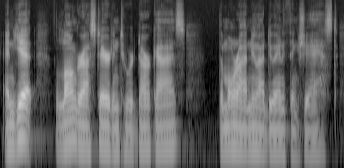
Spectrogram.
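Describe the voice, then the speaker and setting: An actor playing a wounded, gentlemanly soldier in a radio drama, narrating and speaking in a grave, formal, courteous manner. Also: male voice, low voice, fairly even intonation, moderate pace, clear, resonant tone, lightly acted. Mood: smitten, earnest. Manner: formal, grave, old-fashioned courteous speech. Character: wounded gentlemanly soldier recounting his haunted, doomed past. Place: small indoor radio studio. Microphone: shared vintage-style studio mic on stand.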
